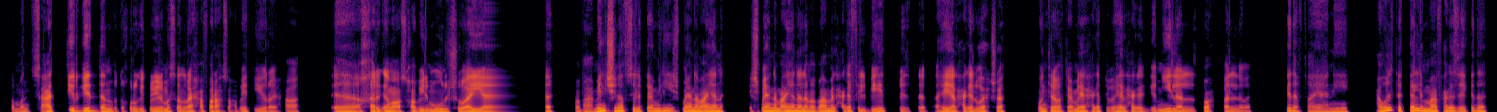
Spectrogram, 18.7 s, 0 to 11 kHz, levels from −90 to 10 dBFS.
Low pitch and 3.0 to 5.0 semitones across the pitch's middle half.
Yes: low, 115 Hz; average, 4.2 semitones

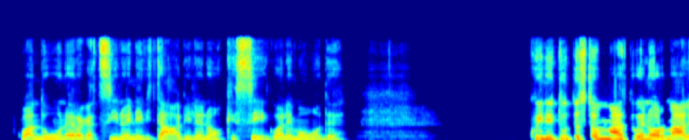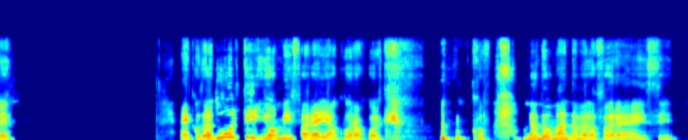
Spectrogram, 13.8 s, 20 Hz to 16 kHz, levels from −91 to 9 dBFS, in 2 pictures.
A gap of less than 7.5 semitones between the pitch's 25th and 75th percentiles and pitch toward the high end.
No: wide, 8.0 semitones; high, 230 Hz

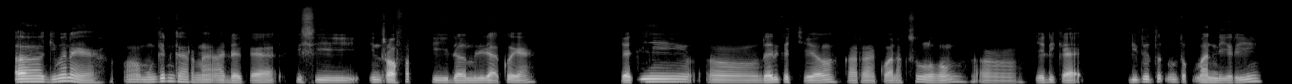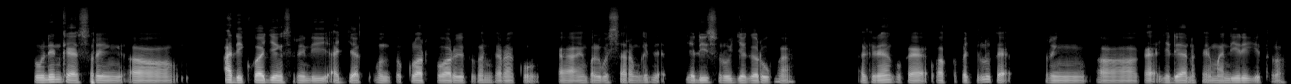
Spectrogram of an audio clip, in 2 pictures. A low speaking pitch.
Yes: very low, 95 Hz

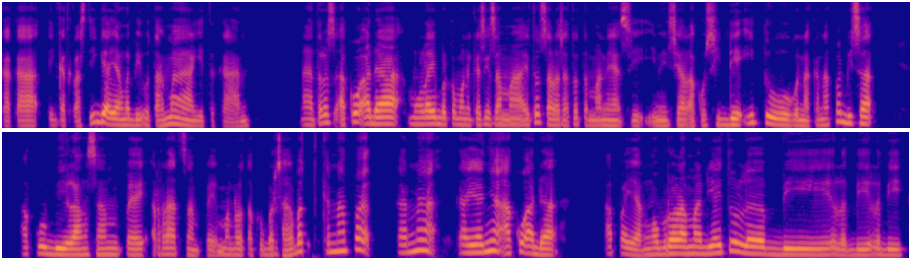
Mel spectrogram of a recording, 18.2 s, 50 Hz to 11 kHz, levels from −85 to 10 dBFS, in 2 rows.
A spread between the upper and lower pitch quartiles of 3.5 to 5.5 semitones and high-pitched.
No: average, 4.1 semitones; medium, 155 Hz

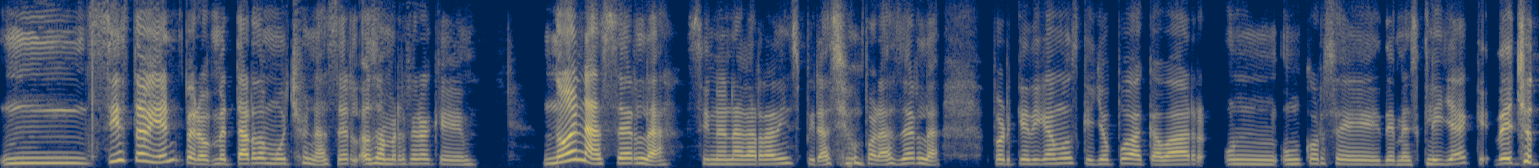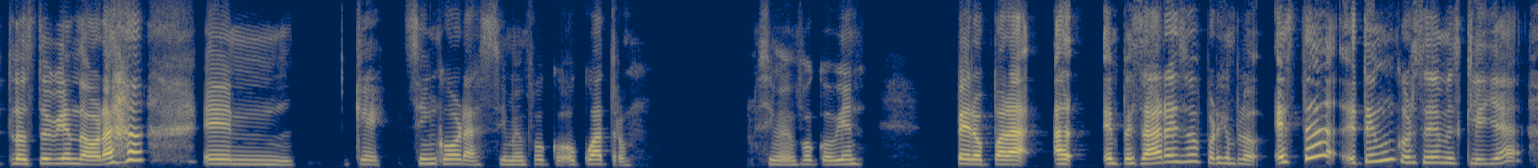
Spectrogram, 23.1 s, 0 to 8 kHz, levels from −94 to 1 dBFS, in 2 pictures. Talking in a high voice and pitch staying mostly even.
No: high, 215 Hz; average, 3.0 semitones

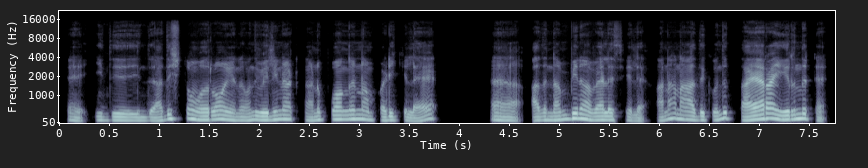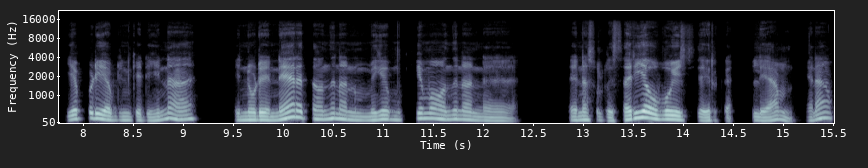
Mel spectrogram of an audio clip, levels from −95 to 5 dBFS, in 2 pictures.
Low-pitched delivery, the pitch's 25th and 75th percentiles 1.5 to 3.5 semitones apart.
No: low, 130 Hz; average, 4.3 semitones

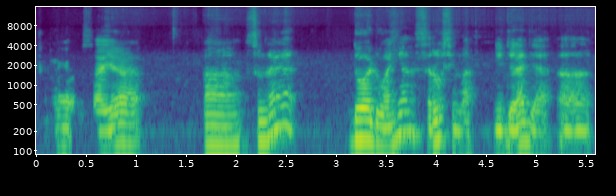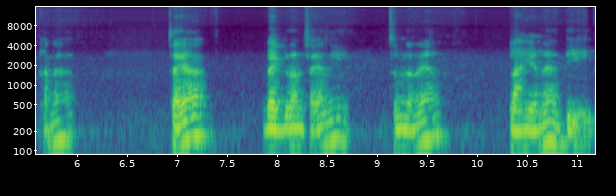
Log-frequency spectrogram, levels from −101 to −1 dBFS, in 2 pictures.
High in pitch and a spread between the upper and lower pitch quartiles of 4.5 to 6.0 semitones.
No: low, 125 Hz; wide, 5.5 semitones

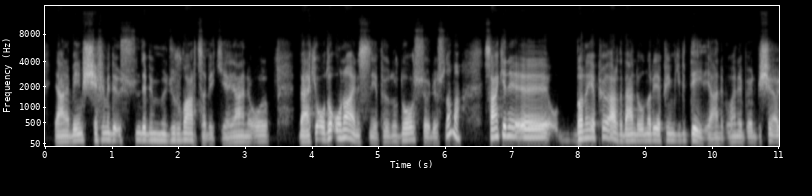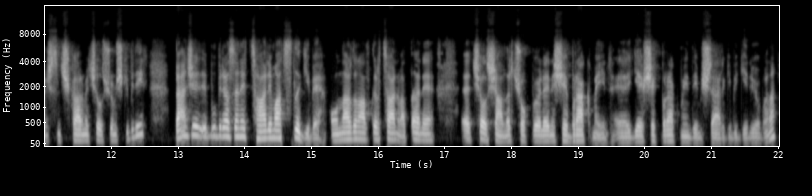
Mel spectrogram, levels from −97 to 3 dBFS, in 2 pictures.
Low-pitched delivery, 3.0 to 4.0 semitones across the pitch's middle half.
No: low, 115 Hz; wide, 5.4 semitones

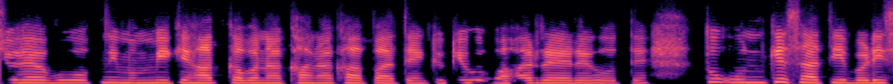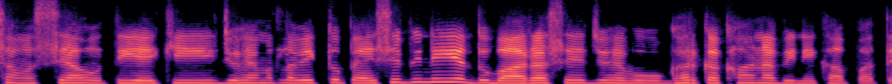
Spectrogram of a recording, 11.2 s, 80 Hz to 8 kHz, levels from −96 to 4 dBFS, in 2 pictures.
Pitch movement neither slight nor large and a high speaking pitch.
No: narrow, 1.5 semitones; high, 235 Hz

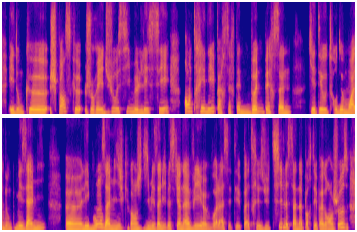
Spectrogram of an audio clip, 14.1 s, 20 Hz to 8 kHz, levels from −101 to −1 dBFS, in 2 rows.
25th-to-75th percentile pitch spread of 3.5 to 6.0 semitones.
No: average, 2.9 semitones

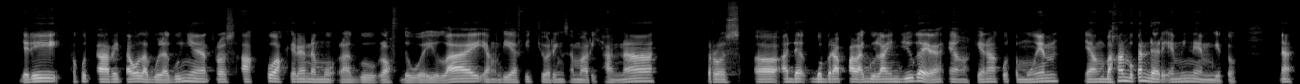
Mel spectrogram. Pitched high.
No: low, 120 Hz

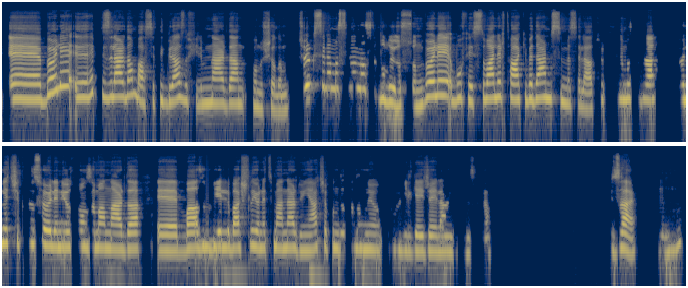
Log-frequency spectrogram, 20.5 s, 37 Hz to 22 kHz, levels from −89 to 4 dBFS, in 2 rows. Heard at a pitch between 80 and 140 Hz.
No: high, 220 Hz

